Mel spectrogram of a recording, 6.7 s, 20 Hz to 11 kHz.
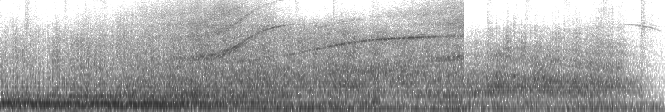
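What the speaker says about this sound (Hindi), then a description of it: "यूक्रेन के 2 MiG-29 फाइटर जेट्स की उड़ान की तस्वीरें आप देखिए" Two Ukrainian MiG-29 fighter jets fly past with a loud, sustained roaring rush, the pitch sweeping as they pass overhead before the noise slowly eases off, with no talking.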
